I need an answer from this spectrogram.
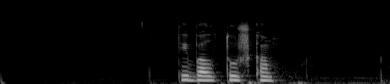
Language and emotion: Russian, neutral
